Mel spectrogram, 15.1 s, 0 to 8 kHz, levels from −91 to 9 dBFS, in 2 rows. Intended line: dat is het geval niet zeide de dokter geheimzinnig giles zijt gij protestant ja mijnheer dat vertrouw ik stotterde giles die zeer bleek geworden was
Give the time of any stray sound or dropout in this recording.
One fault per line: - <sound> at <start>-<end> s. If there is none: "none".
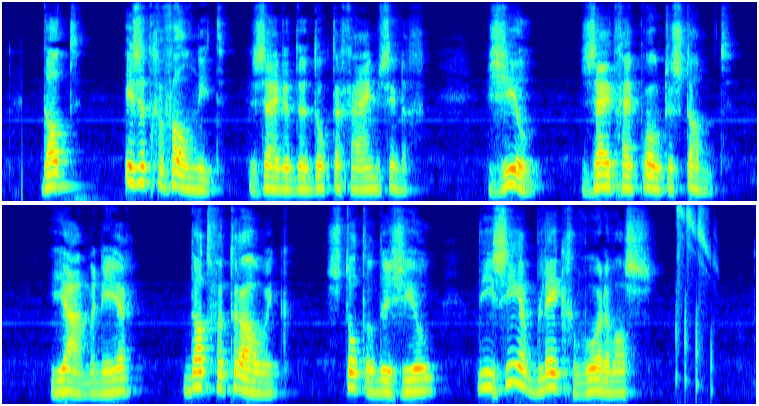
- chirp at 14.3-14.7 s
